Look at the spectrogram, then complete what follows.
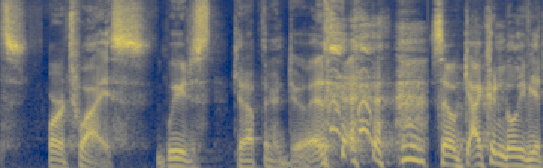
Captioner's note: laughs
